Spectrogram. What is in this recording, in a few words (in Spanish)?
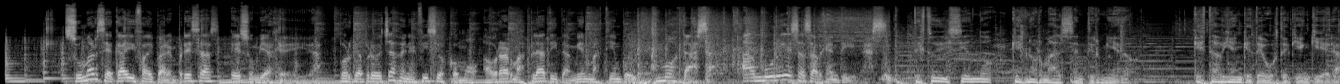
comerciales rioplatenses, Comerciales Español Rioplatense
